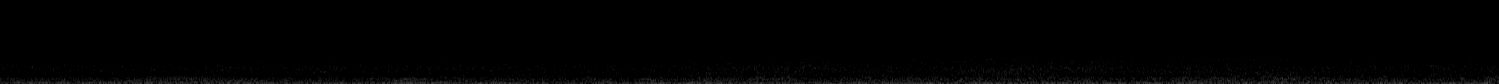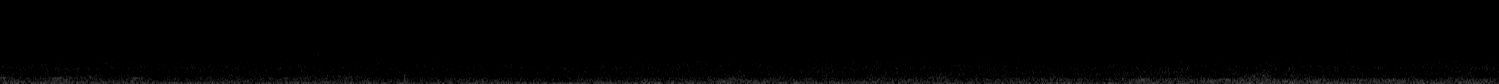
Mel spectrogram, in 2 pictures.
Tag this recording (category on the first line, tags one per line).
Soundscapes > Nature
alice-holt-forest
sound-installation
artistic-intervention
modified-soundscape
weather-data
field-recording
Dendrophone
nature
raspberry-pi
phenological-recording
soundscape
data-to-sound
natural-soundscape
